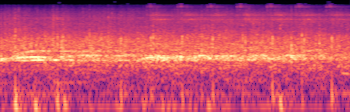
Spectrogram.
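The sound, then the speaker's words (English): An audience claps in praise during a church service, a dense, steady wash of applause that holds at an even level throughout without pause. “Give the Lord a wonderful clap of praise.”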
